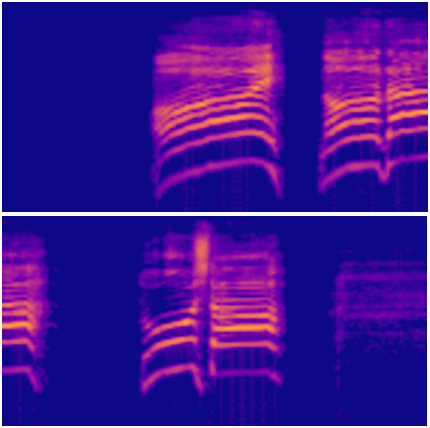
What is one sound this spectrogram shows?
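A man calls out loudly from a distance.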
